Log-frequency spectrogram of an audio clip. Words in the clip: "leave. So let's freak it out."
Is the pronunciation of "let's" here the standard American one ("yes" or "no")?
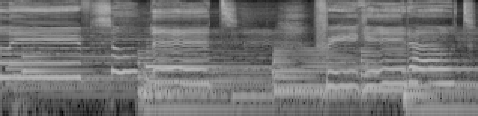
no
